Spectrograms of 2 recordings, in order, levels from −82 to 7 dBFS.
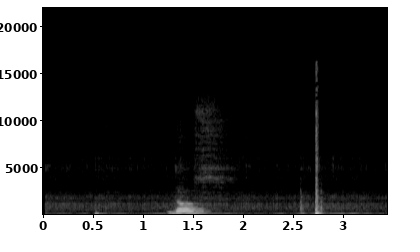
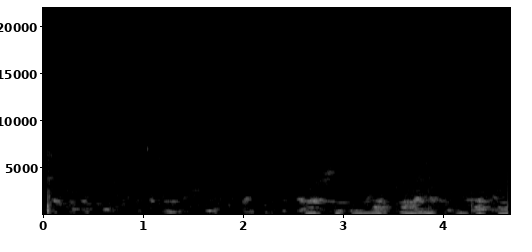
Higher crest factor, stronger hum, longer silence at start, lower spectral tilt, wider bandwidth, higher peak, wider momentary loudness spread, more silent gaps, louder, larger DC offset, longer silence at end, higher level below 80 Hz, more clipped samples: about the same, 24 dB vs 26 dB; neither; first, 0.55 s vs 0.05 s; first, -7.5 dB/octave vs -5 dB/octave; first, 16 kHz vs 7.2 kHz; first, -10 dBFS vs -28 dBFS; first, 24 LU vs 15 LU; neither; first, -30 LUFS vs -54 LUFS; neither; first, 0.6 s vs 0 s; first, -56 dBFS vs -90 dBFS; neither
